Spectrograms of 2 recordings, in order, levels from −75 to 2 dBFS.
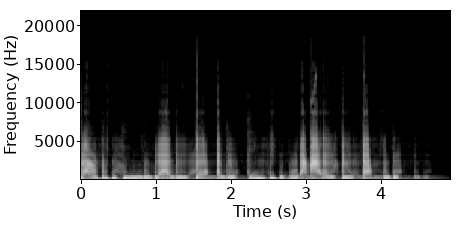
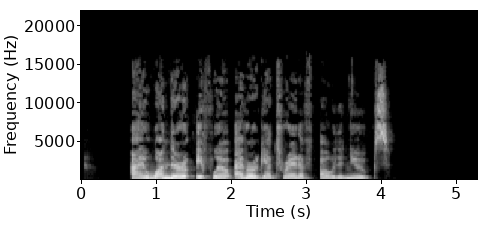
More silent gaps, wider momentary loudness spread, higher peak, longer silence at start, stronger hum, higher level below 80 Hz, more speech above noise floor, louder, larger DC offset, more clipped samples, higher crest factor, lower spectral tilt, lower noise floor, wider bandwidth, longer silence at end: neither; second, 6 LU vs 10 LU; about the same, 0 dBFS vs 0 dBFS; second, 0 s vs 0.65 s; neither; first, -38 dBFS vs -62 dBFS; second, 23 dB vs 74 dB; second, -21 LUFS vs -16 LUFS; first, 0.6% vs under 0.1%; neither; about the same, 20 dB vs 16 dB; first, -6.5 dB/octave vs -4 dB/octave; second, -43 dBFS vs -89 dBFS; second, 14 kHz vs 16 kHz; second, 0.3 s vs 1.2 s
